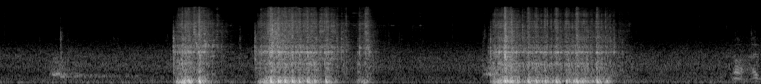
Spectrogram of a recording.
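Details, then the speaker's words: 1972 Kawasaki H2 two-stroke, sat in a garden 20–30 years, first start after partial restoration; three short bursts of raspy revving with quiet gaps: engine running. "I think it's good enough. It did start."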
